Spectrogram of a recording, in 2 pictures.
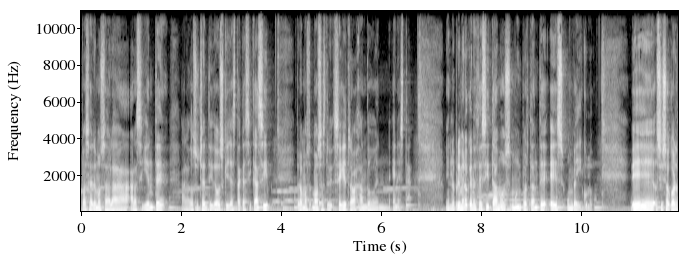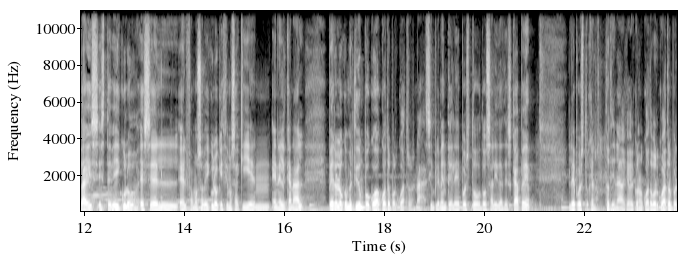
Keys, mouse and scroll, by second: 11.5-14.1 middle drag, 14.1 click, 14.9-23.8 middle drag.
